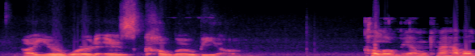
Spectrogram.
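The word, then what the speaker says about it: colobium: information again yeah so the only pronunciation is collobium it's a noun it's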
